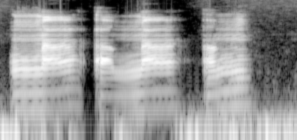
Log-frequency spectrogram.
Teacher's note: it's also the voiced velar nasal consonant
